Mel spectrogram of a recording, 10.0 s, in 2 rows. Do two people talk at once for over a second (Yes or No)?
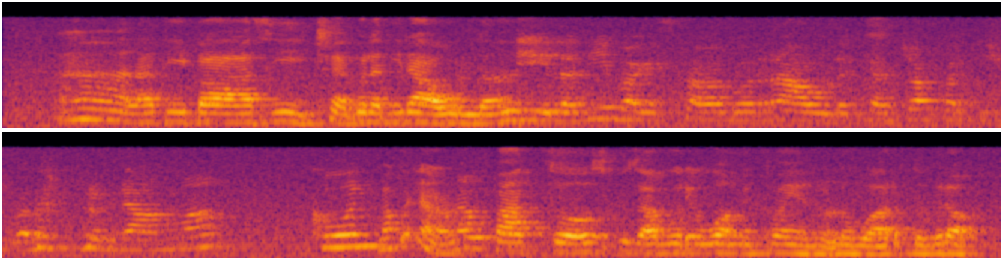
No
